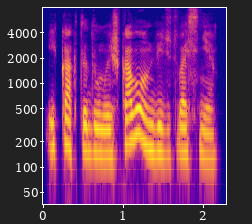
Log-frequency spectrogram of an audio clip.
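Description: A woman's voice: low voice, fairly quick, dry recording, studio quality. A woman voicing a boastful, self-satisfied little twin brother who teases the girl, in a storybook reading. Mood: teasing.

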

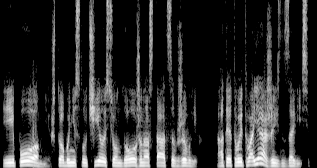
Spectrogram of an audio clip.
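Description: A stern, mocking god's voice, as a male narrator puts it on, loud and commanding, with gruff irony in every order. The sound is dry and close. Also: mid-range voice, moderate pace, no room sound, close to an everyday voice.

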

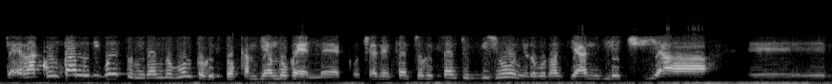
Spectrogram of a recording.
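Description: This guest theatre director, a middle-aged man, is very animated, with a creaky, breathy medium-pitched voice at a moderate pace. The audio is narrow and tinny. Chatting in an interview, he is reflective and hesitant, often repeating words as he looks for the phrasing.

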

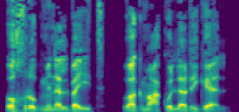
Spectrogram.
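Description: A man voicing a stern, protective clan leader who gives firm orders but speaks gently to a wounded relative. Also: lowish voice, fast talker, no echo, studio quality, close to an everyday voice. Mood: commanding. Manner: firm, clipped orders softening to gentle reassurance. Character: stern protective male clan leader, commanding yet tender.

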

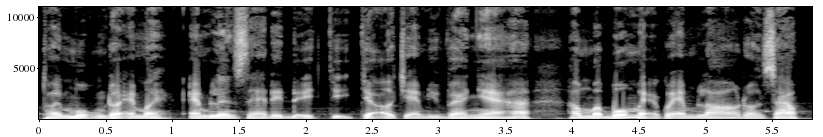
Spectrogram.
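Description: A man's voice: mid-range voice, a little fast, a little mellow, faint music behind, natural voice. A man voicing a kind young woman student, coaxing and concerned as she asks questions.

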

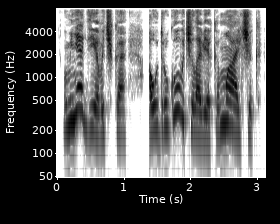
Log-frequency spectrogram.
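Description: A woman reading an audiobook, voicing a brash, excitable woman friend who rambles and bosses people around. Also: medium pitch, fairly quick, dry recording, studio quality. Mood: excited. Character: brash loud woman friend, snail breeder.

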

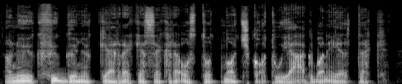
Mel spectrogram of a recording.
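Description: A man narrates a novel in a very deep, gravelly voice with a husky edge. His pitch rises and falls freely. The recording is close and dry. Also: expressive, darkish tone, no room sound. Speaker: audiobook narrator. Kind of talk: scripted literary narration.

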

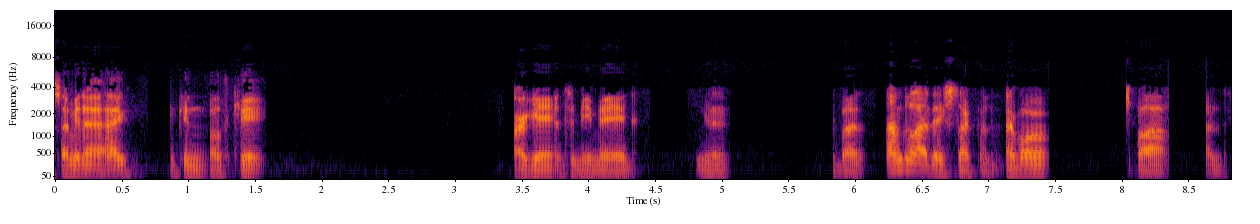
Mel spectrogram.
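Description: A man's voice: low voice, dry recording. A man co-hosting a casual chat over a remote call whose audio keeps glitching and cutting out, talking loosely with fillers. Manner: relaxed, lots of "you know" and "um". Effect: choppy audio cutting out over a bad connection. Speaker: podcast co-host. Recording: dull, dry, glitchy online call audio.

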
